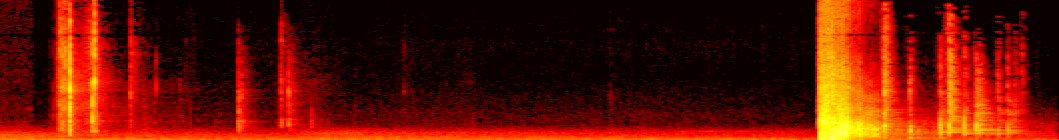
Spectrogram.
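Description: A gunshot fired at a tin can balanced on a person's head: one loud, sharp crack with a ringing, decaying tail, preceded by a few faint clicks.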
